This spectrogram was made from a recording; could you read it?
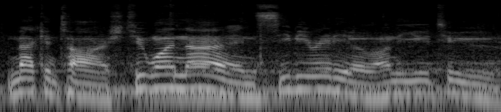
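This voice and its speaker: A man's voice: medium pitch, animated, a little slow. Man calling out over heavy radio noise. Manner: clipped call-sign phrases, casual friendly slang. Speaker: CB radio operator and video host. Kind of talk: radio call-outs with casual commentary. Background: CB radio hiss and static.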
